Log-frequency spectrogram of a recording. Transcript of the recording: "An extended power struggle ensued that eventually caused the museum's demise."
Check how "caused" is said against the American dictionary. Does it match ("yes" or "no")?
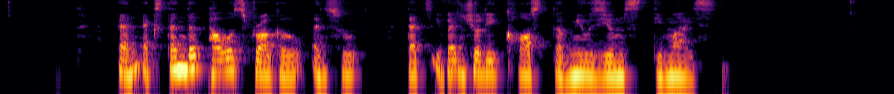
no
